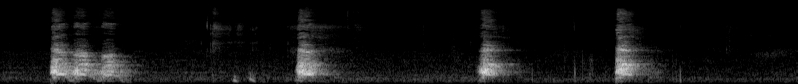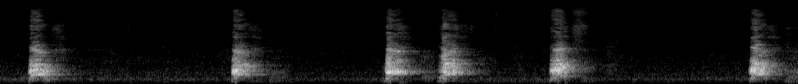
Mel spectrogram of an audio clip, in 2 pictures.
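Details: Kobe, a Shiba Inu, barking at nothing indoors in a small room: about eleven sharp, single barks spaced roughly one to two seconds apart, a few coming in quick pairs, over a quiet background.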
